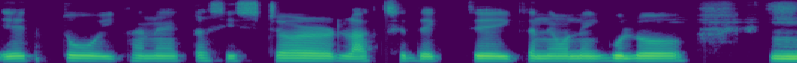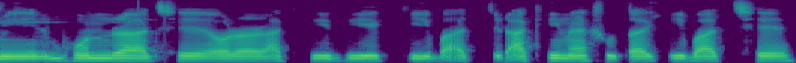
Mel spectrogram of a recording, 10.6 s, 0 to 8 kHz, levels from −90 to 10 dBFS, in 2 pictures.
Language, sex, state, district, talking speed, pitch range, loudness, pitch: Bengali, male, West Bengal, Jhargram, 95 wpm, 115-120 Hz, -20 LUFS, 120 Hz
